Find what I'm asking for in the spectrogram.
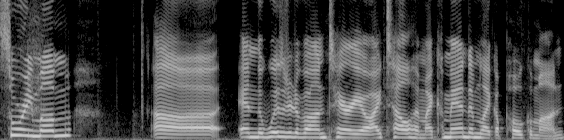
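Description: A woman talks in an ordinary speaking voice at a moderate pace, her fairly high pitch carried by lively intonation. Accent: American. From US Midwest. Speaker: podcast co-host. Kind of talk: casual chat. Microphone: very close to the mic.

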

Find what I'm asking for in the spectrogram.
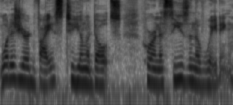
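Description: Noticeable background noise sits behind a woman speaking at a moderate pace and medium pitch with fairly even intonation. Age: young. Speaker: audiologist. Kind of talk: panel discussion. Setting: studio.

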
